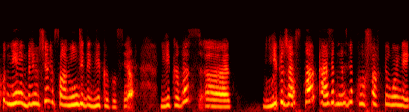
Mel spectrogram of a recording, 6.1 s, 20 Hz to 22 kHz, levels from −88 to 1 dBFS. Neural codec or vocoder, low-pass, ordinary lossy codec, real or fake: codec, 16 kHz, 1 kbps, FreqCodec, smaller model; none; none; fake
